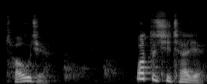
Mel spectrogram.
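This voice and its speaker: An actor playing a middle-aged circus boss in a radio drama, defensive, bitter and short-tempered. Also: male voice, medium pitch, huge pitch swings, moderate pace. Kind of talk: naturalistic radio drama acting.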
